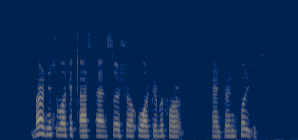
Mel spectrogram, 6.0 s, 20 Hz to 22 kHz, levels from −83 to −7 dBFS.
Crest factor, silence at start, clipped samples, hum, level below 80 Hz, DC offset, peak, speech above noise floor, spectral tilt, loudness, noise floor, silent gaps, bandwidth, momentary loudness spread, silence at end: 20 dB; 0.65 s; under 0.1%; none; -84 dBFS; under 0.1%; -28 dBFS; 39 dB; -6 dB/octave; -47 LUFS; -85 dBFS; none; 14 kHz; 12 LU; 0.8 s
